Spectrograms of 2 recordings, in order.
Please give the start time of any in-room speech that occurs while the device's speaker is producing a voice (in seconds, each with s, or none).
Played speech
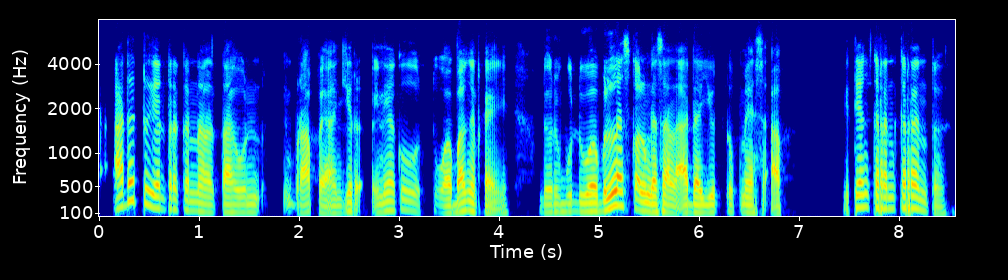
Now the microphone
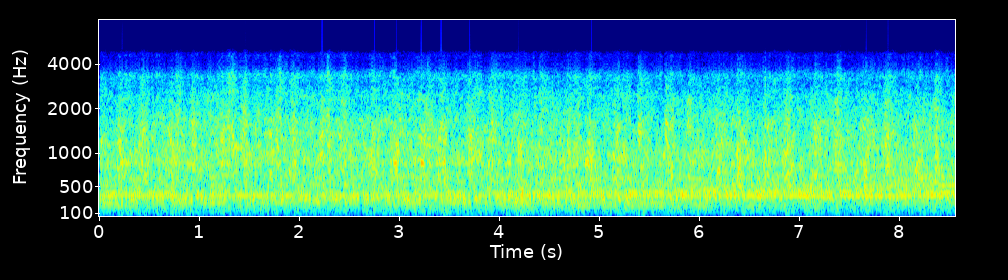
none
